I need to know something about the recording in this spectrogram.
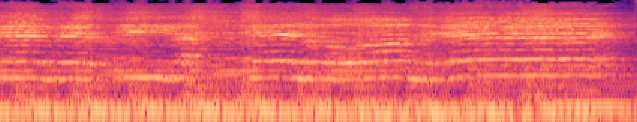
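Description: A young girl singing a Spanish-language ballad into a microphone over a recorded backing track with a steady bass line.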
